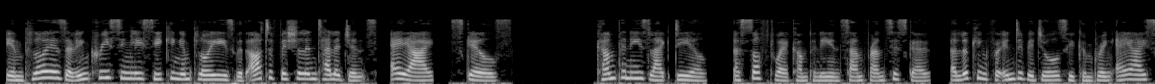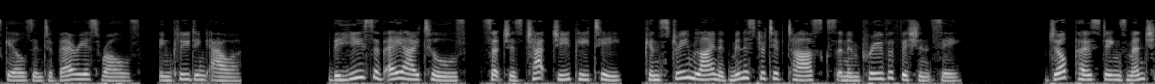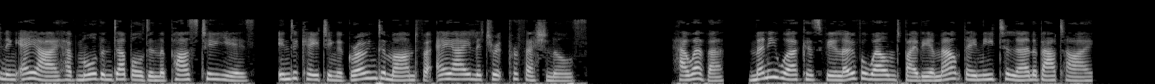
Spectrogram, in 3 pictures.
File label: Advanced FAST Reading, English; English Newsroom; Employers Seek AI Skills as Job Posts Double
